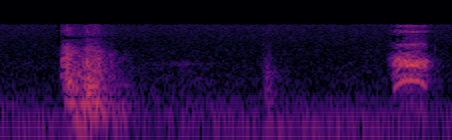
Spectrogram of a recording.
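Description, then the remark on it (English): A door shuts: a short solid thud, a faint click, then a second brief clunk with a slight creak, with no one speaking. “Come in, close the door.”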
